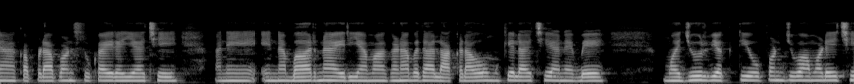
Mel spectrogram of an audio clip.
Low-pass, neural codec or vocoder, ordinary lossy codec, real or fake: 7.2 kHz; none; Opus, 64 kbps; real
